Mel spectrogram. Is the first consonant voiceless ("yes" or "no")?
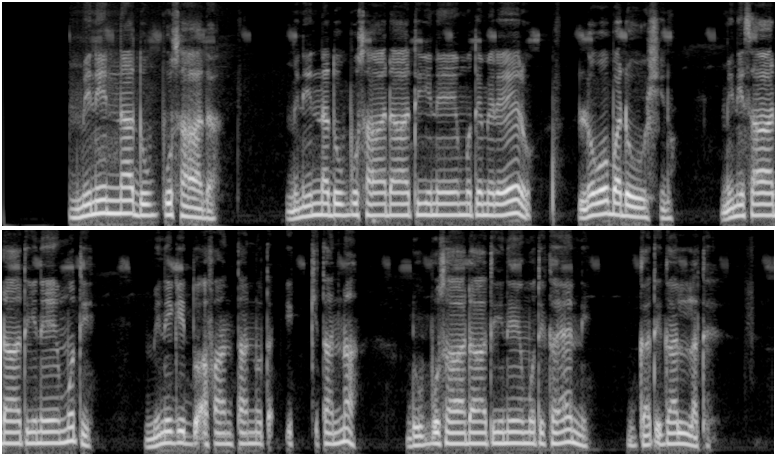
no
